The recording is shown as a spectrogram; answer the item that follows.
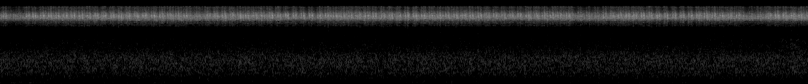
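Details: Crickets chirping nonstop, the males rasping one wing across the comb-like teeth of the other. The result is a dense, shrill, rapidly pulsing whine, with slight swells and fades in volume.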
